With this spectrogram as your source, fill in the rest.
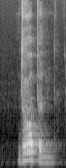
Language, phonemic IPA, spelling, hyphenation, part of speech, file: Dutch, /ˈdrɔ.pə(n)/, droppen, drop‧pen, verb / noun, Nl-droppen.ogg
- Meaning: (verb) 1. to airdrop (deliver goods, equipment, or personnel by dropping them from an aircraft in flight) 2. to drop off (deliver, deposit or leave; allow passengers to alight)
